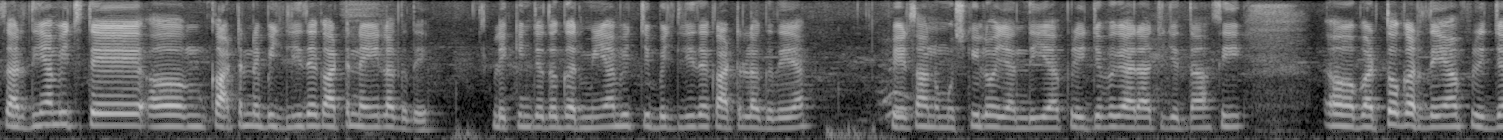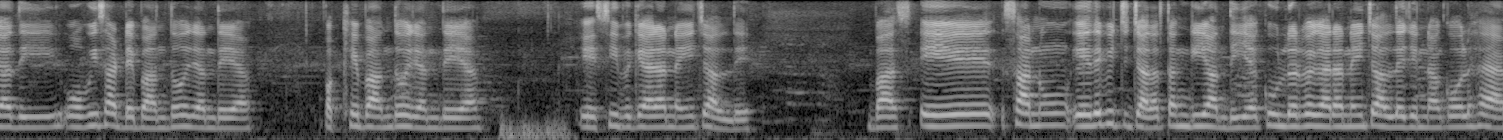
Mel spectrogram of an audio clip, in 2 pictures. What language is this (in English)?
Punjabi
